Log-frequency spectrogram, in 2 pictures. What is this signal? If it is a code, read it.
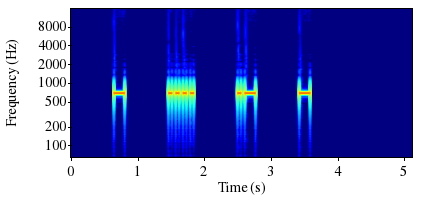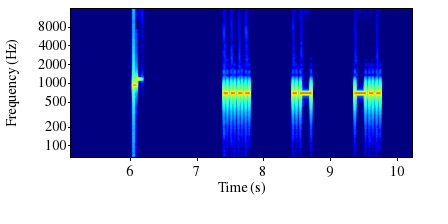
Morse code, heard as a keyed tone, about 22 wpm, spaced as for 10 wpm, 700 Hz. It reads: THAT HAD
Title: 4x Character Spacing - Top 100 Words - 22wpm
